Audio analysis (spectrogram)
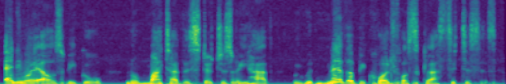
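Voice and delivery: ordinary delivery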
